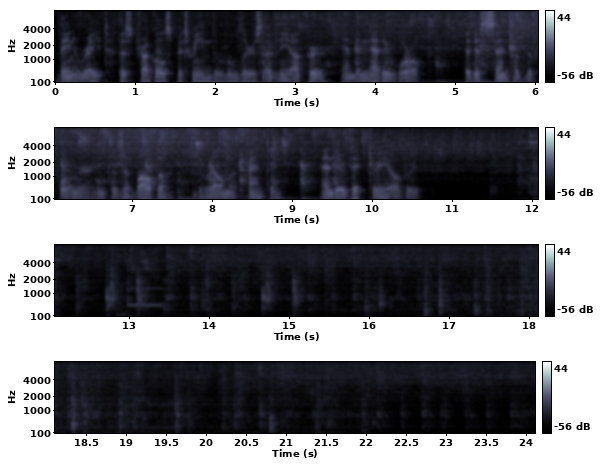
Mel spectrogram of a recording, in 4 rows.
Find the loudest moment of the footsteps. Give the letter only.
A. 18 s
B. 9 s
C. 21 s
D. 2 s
A.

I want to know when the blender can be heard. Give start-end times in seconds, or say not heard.
not heard.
